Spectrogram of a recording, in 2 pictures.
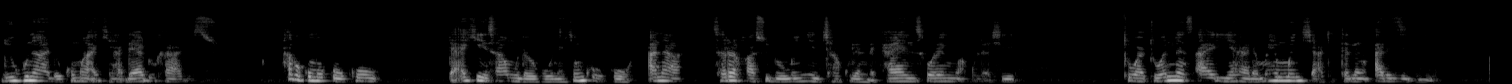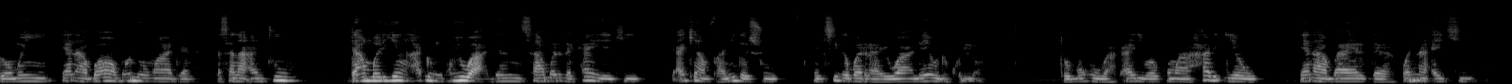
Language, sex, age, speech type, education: Hausa, male, 15-29, spontaneous, tertiary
